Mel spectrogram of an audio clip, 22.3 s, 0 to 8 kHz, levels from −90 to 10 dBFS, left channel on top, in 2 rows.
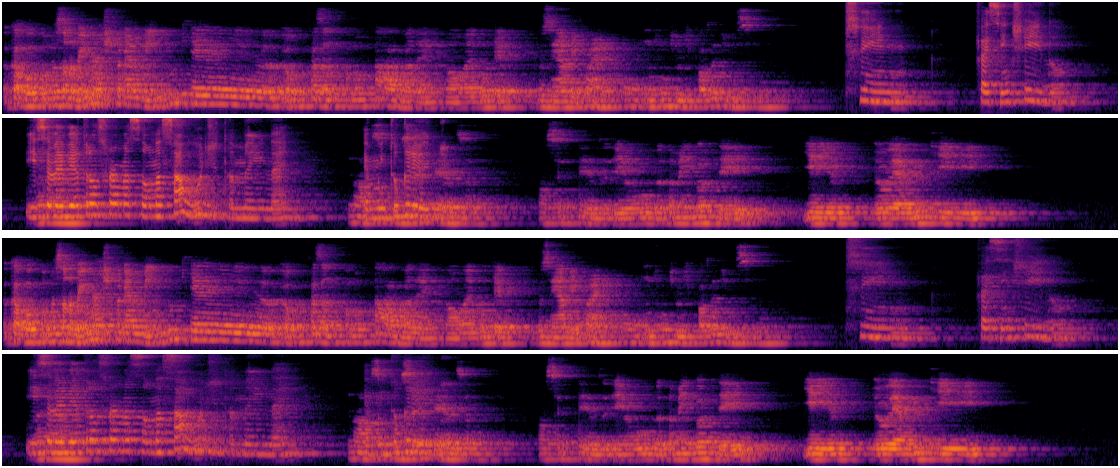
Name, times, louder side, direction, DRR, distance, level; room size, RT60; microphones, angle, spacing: voice 1, 0.0-5.1 5.3-7.7 11.4-11.8 14.6-15.9 16.5-18.6 19.2-19.6 19.9-20.9, right 1 dB, 60° right, -2 dB, 1.4 m, -28 dB
voice 2, 8.4-9.1 9.8-10.7 11.4-14.1 14.8-15.7, left 6 dB, 65° left, 8 dB, 0.5 m, -26 dB
6.2 x 3.0 x 5.4 m, 1.2 s
head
